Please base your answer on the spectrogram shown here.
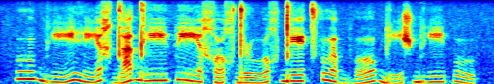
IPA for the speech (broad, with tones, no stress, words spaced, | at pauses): ɦu˦bʱiː˨˩˦ɦiː˨˩˦χda˩˥ dʱiː˦piː˥˨χu˨˩˦χdɹuː˨˩˦χ d̪ɪː˦t͡sʼu˥˨ɐ̯ bʱoː˩˥ biː˨˩˦ʃbʱiː˦pu˥˨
